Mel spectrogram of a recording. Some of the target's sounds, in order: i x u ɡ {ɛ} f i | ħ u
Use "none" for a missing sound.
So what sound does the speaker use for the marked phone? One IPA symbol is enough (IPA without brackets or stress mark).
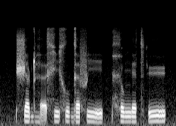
ɛ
